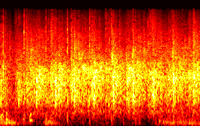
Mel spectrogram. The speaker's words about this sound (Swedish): Kan de få en applåd?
